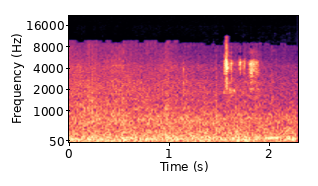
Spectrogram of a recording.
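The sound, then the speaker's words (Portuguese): A deep explosion in the Gaza Strip at night rolls through as a steady low rumble, heavy and muffled, with faint higher chirps flickering briefly near the end and no voices. “olha aí, mais uma explosão, hein? No meio da escuridão da faixa de Gaza.”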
